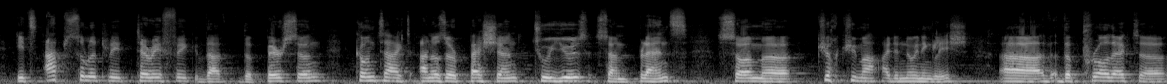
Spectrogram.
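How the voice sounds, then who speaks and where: With a French accent, a man speaks at a fairly high pitch amid audible room echo. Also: fairly even intonation. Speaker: professor. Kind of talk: conference talk. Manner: halting, many fillers and repetitions.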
